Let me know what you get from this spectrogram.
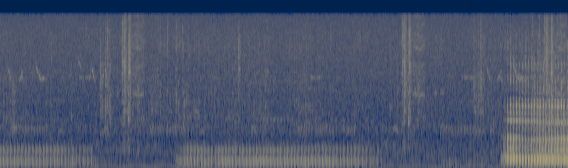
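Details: Mating lions at the Masai Mara in Kenya give deep, rumbling growls that end in a sudden loud, harsh roar.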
